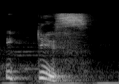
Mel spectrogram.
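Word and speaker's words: इक्कीस: 21 is pronounced as ikkis. So I-K-K-I-S.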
